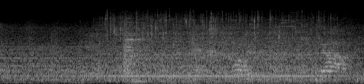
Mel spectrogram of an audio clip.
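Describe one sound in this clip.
Liquid drains and splashes through a sieve.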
